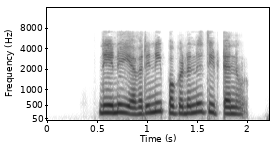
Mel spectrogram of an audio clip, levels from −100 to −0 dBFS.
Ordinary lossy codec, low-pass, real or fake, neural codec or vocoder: none; 7.2 kHz; fake; codec, 16 kHz, 1 kbps, X-Codec, WavLM features, trained on Multilingual LibriSpeech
